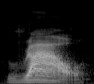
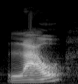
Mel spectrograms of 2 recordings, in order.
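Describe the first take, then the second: First: The word begins with an R sound. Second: The word begins with an L sound. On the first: The speaker calls it right. "make sure you can pronounce the r sounds" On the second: The speaker calls it wrong. "many of my students will say row or lao"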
